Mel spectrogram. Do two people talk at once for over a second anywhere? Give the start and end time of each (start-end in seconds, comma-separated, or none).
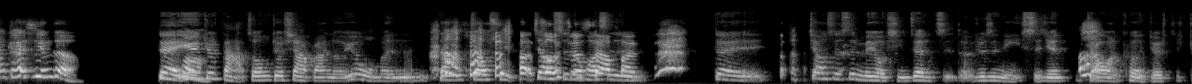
5.2-6.5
